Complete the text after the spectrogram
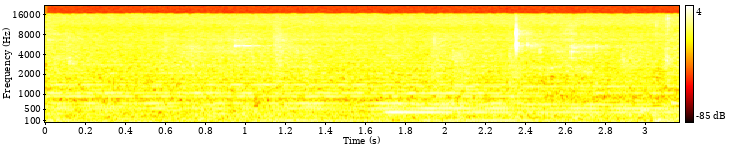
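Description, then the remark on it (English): Soft, scattered rustling of many Bible pages turning at once as the Book of Job, chapter 14, is announced: a faint crackly shuffle with a few brief ticks over a low hum, no voices present. “I hear some pages turning.”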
